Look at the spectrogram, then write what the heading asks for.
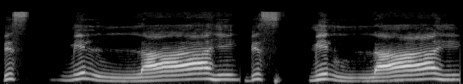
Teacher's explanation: আল্লাহ শব্দের মুশাদ্দাদের পূর্বে জের এসছে তা আল্লাহ লাম বারিক পড়তে হবে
